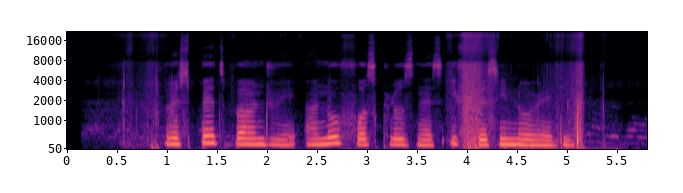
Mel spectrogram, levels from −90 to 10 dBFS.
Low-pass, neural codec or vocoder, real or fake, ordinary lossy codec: none; vocoder, 48 kHz, 128 mel bands, Vocos; fake; none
